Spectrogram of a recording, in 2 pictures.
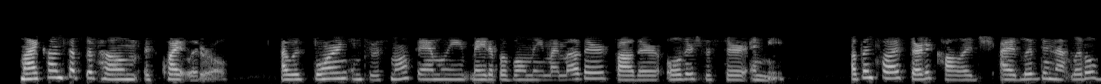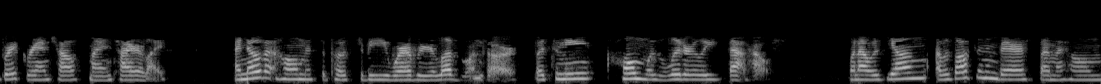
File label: Voicemail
